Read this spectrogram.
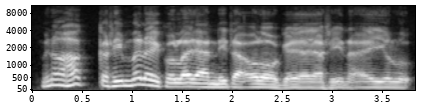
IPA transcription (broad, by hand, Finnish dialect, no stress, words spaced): minæ hɑkːɑsim meleko læjæn niːtæ olokejɑ jɑ siːnæ ei olːu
